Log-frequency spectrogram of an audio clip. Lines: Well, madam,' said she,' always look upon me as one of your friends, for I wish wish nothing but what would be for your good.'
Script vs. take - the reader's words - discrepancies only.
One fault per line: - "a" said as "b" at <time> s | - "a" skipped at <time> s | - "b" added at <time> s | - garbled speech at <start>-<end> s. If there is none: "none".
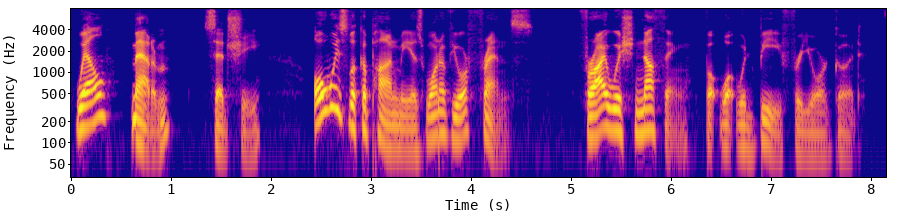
- "wish" skipped at 5.6 s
